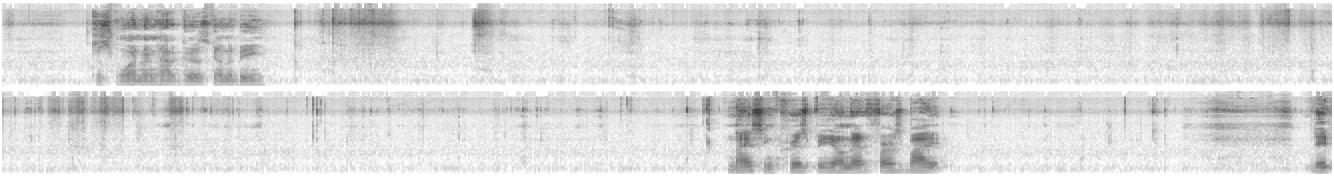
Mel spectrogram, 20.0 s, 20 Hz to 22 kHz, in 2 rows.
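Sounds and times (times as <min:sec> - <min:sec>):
crunching pastry crust: 0:02.2 - 0:15.4.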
